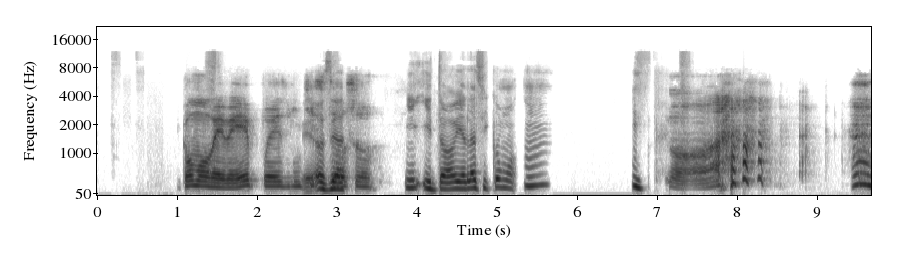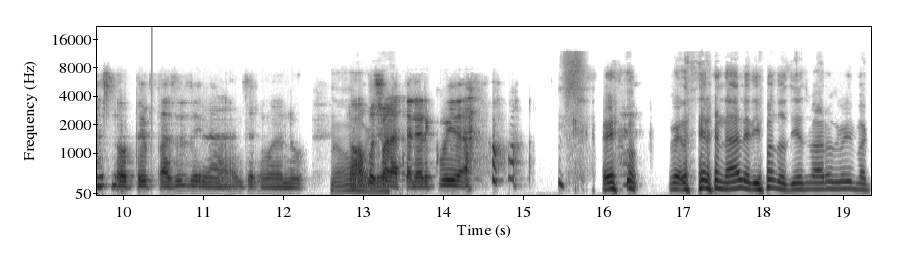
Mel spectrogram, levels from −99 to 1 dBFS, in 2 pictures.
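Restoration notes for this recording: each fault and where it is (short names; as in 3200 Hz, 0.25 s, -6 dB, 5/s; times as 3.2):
10.36 pop -10 dBFS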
